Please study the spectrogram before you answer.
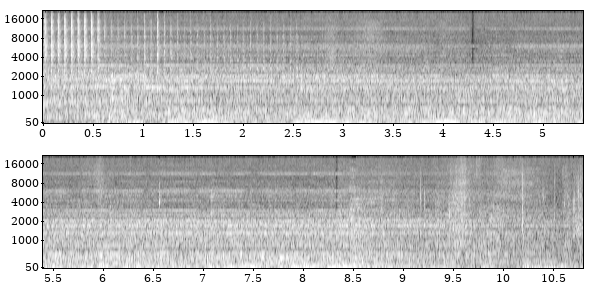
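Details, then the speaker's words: Furnace in a horse trailer's RV living quarters on its first run after winter, on a cold day: a steady low roar from the blower and burner with no knocks or squeal; normal operation while burning off debris. "Oh yeah. Alright, now we'll let that run for just a few minutes to burn any bugs or anything out of the furnace."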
